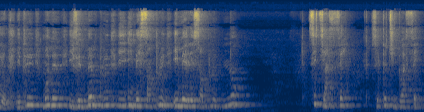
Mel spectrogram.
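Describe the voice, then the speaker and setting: A woman, giving frank advice to women in a blunt, preachy way. She swings between loud exclamations and low murmurs. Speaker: relationship advice host. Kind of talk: frank intimate advice monologue. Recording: echoey room.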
